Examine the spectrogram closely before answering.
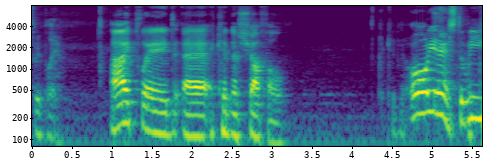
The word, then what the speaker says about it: echidna: Yeah, No, it's an echidna, like a spiny echidna. Yeah. It's basically a hedgehog with a long nose. It's I suppose it's spelled echidna, Yeah. but it's echidna you pronounce it.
